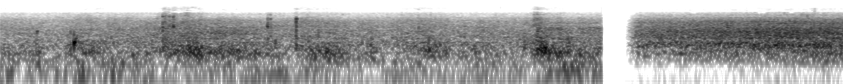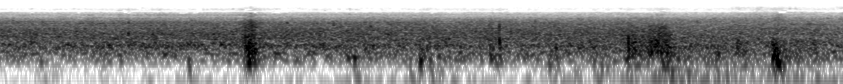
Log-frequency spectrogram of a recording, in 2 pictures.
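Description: Water of Trout Run Creek, a native trout stream in Whitewater State Park, Minnesota, rushing steadily along a wooded trail, a broad continuous wash heard alone with a brief dropout partway through.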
